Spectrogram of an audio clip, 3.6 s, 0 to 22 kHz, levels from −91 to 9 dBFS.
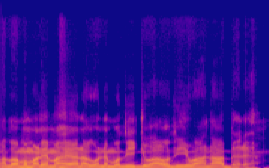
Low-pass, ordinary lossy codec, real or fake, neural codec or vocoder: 19.8 kHz; none; fake; autoencoder, 48 kHz, 128 numbers a frame, DAC-VAE, trained on Japanese speech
